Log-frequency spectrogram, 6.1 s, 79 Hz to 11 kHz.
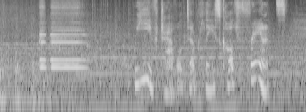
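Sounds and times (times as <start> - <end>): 
train rolling on rails: 0.0 - 6.1
loud bright train horn blasts: 0.7 - 2.0
speech: 0.8 - 1.3, 2.7 - 5.8.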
